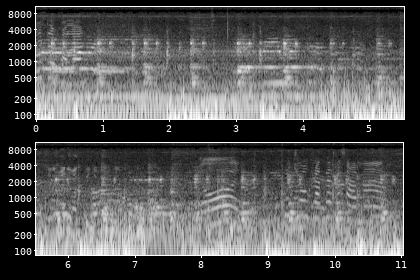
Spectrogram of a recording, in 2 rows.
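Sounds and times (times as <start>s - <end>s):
background music: 0.0s - 11.0s
speedboat engine rumble: 0.0s - 11.0s
voices: 0.0s - 11.0s
wind: 0.0s - 11.0s.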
